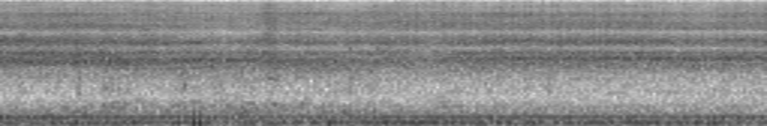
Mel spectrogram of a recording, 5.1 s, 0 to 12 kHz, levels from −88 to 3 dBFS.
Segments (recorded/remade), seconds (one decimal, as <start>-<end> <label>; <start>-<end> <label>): 0.0-5.1 recorded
